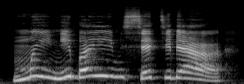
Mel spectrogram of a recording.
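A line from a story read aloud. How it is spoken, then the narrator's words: Shouting. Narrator (Russian): закричал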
